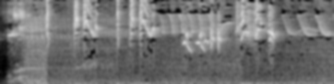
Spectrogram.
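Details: Oriental magpie-robin in breeding condition, song meant as a lure for other birds. Sharp clicks and quick whistled notes come in short, uneven bursts over a steady background hiss.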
